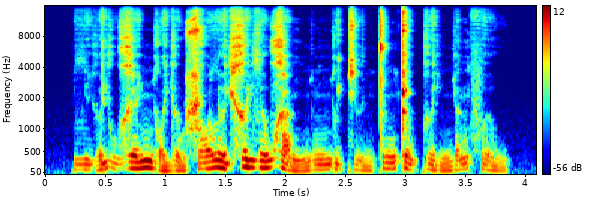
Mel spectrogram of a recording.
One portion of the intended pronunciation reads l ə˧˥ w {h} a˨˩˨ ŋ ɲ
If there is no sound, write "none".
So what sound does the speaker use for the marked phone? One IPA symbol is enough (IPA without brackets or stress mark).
ɣ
